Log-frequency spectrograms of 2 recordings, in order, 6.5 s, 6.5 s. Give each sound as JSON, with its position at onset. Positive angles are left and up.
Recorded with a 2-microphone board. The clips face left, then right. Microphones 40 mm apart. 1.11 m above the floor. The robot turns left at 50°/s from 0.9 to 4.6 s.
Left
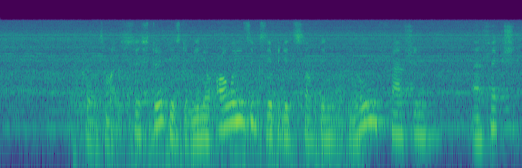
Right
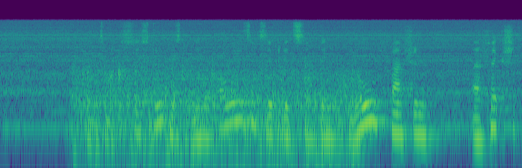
{"t": 1.1, "sound": "a man speaking", "azimuth_deg": 160, "distance_m": 1.0}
